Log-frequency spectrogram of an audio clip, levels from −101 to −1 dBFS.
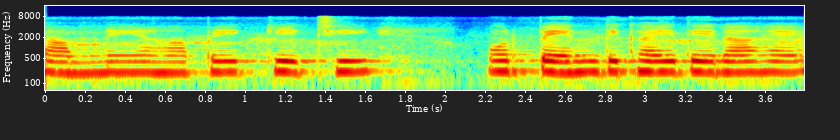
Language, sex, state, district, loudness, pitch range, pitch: Hindi, female, Chhattisgarh, Bilaspur, -16 LUFS, 205-215 Hz, 210 Hz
